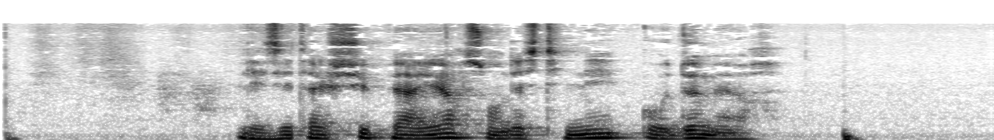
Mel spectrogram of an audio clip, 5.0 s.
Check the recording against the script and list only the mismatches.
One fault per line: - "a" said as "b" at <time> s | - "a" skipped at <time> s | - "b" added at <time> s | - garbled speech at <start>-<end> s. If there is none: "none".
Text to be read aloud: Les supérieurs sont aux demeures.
- "étages" added at 1.4 s
- "destinés" added at 2.5 s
